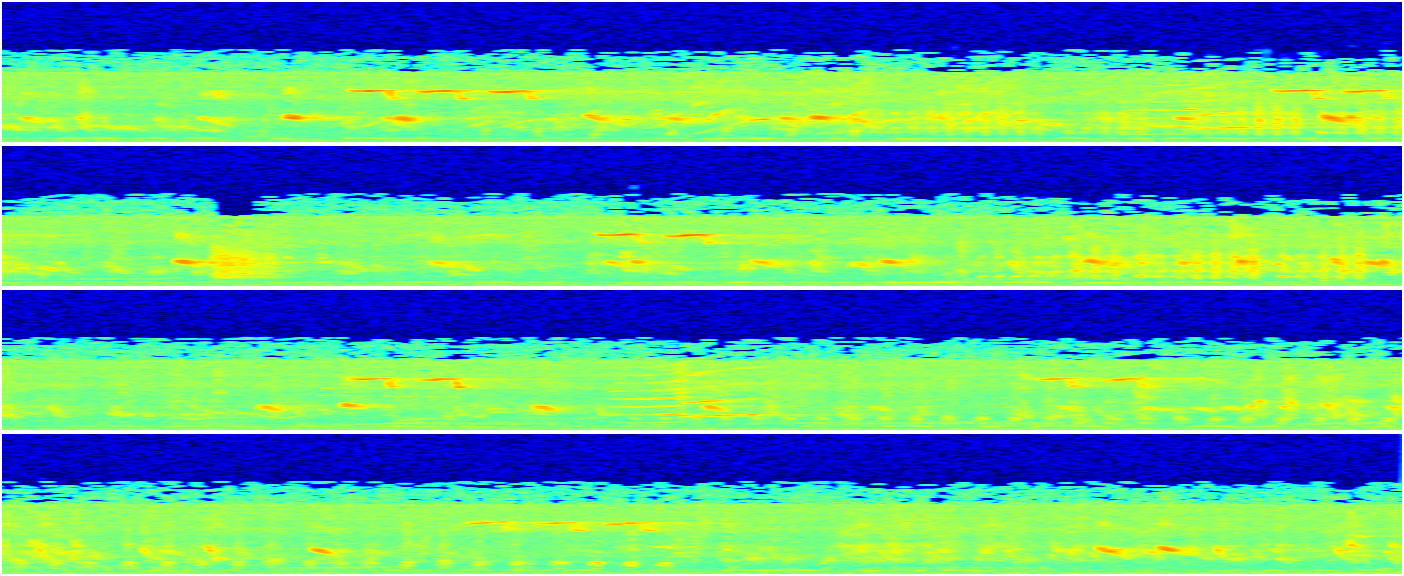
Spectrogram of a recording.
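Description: A mix of wild birds calling: many short high chirps and whistles, lower repeated calls, and a fast rattling trill for a few seconds past the middle, over a steady low hum.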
